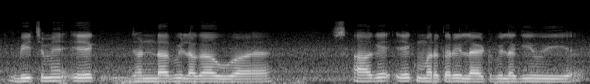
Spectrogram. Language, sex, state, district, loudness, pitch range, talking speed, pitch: Hindi, male, Uttar Pradesh, Lalitpur, -15 LUFS, 135-150 Hz, 160 wpm, 140 Hz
